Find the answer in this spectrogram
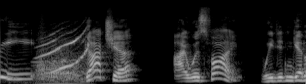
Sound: slide whistle

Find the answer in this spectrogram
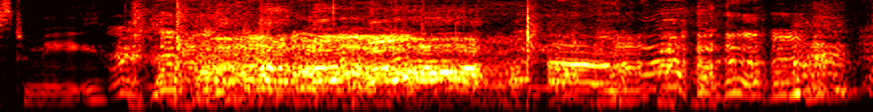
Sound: laughing

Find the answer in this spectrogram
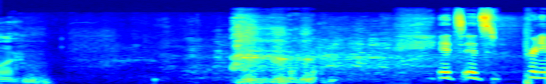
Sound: audience laughing

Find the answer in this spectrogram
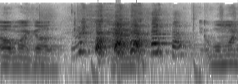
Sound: laughter

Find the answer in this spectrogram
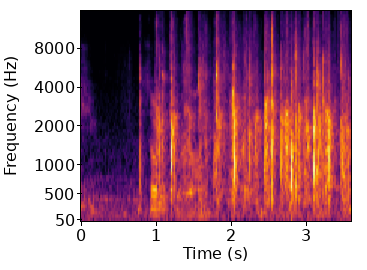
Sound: applause

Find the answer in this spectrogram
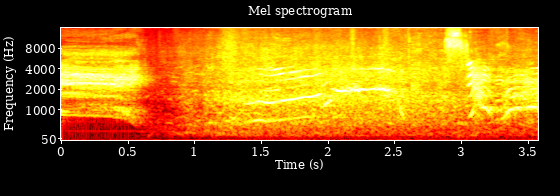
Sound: screaming

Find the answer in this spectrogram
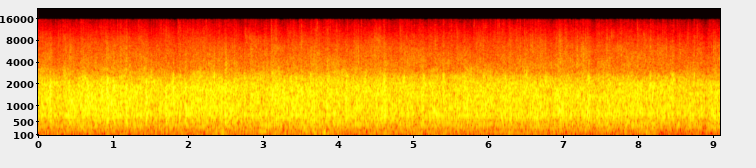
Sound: applause

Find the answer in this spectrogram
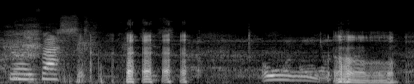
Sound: laughs

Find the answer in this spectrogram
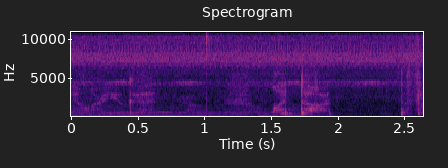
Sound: whispering

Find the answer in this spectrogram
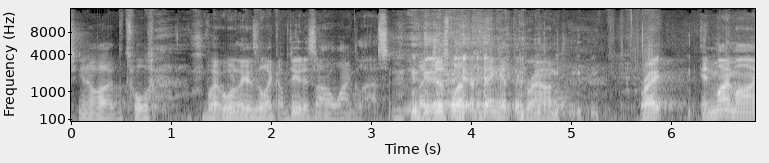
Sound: laughs

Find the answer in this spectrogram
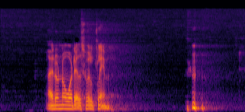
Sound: laughs

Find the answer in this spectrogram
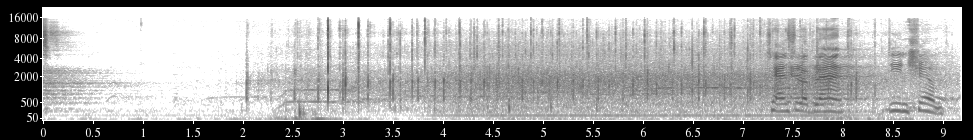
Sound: applause

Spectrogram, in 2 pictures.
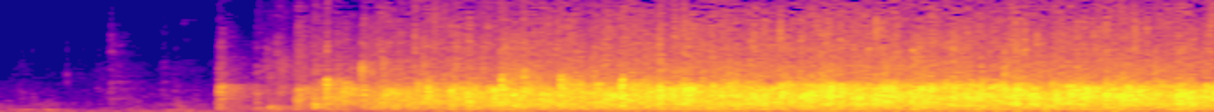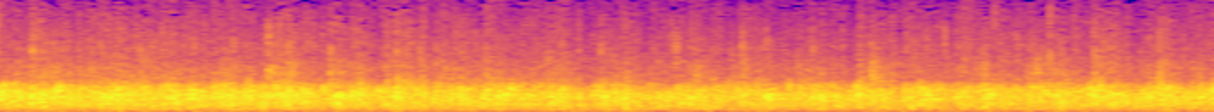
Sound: applause

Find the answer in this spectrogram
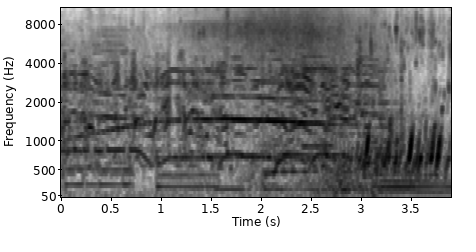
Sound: engine revving

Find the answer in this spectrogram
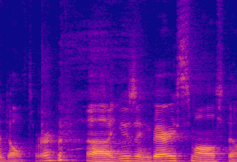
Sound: laughs

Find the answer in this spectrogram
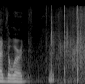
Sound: applause

